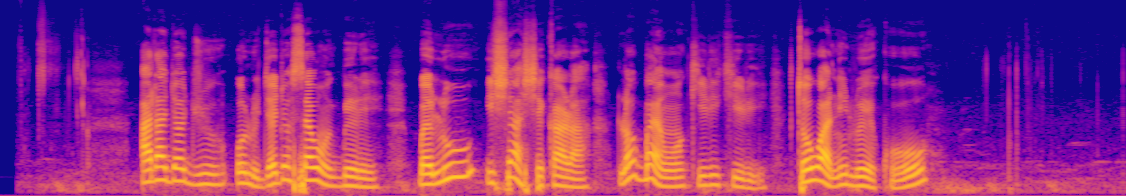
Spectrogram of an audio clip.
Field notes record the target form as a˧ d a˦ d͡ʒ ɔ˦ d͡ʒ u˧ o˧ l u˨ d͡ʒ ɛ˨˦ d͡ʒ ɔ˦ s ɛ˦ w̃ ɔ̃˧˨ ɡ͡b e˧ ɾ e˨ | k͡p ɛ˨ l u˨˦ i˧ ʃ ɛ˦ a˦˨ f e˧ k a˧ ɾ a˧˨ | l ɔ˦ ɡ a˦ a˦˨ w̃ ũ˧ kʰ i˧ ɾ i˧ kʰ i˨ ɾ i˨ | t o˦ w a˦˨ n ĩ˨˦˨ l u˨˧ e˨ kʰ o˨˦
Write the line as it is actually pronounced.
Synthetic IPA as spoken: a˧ d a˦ d͡ʒ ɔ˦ d͡ʒ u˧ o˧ l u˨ d͡ʒ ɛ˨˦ d͡ʒ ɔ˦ s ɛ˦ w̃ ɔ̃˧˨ ɡ͡b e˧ ɾ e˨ | k͡p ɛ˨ l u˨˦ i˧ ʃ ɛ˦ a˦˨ ʃ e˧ k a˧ ɾ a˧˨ | l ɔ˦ ɡ͡b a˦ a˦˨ w̃ ɔ̃˧ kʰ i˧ ɾ i˧ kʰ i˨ ɾ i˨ | t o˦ w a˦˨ n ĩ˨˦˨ l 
